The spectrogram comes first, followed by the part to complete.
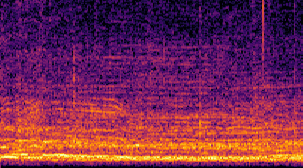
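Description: A congregation calling out together in one long, sustained response shout, held at a steady pitch.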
